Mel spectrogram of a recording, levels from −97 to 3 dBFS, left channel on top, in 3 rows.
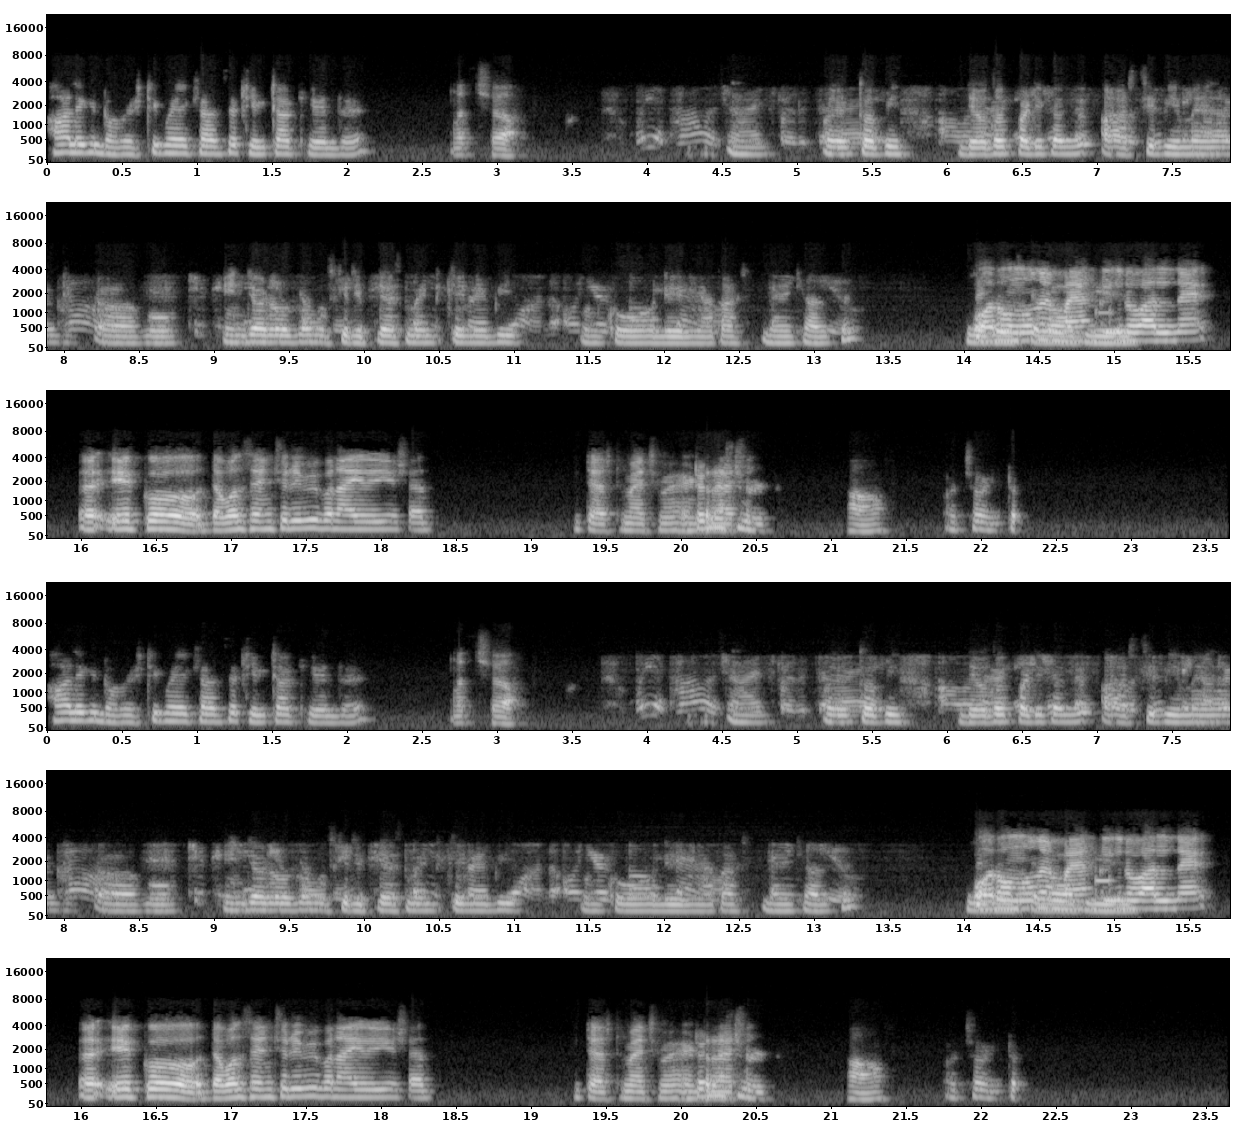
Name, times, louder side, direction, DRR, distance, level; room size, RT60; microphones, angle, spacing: voice 1, 0.0-2.2 4.5-4.8 5.2-5.8 6.1-8.7 9.1-11.0 11.4-13.3 14.0-15.1 20.0-20.5 21.8-22.2, left 2 dB, 55° left, 0.7 m, -23 dB
voice 2, 2.7-3.2 14.1-15.6 16.0-18.3 19.4-20.6 21.1-21.4, equal, 5° right, 0.5 m, -19 dB
Telephone, 3.7-13.3 14.9-15.0, right 3 dB, 80° right, 1.4 m, -34 dB
3.1 x 2.6 x 4.0 m
head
